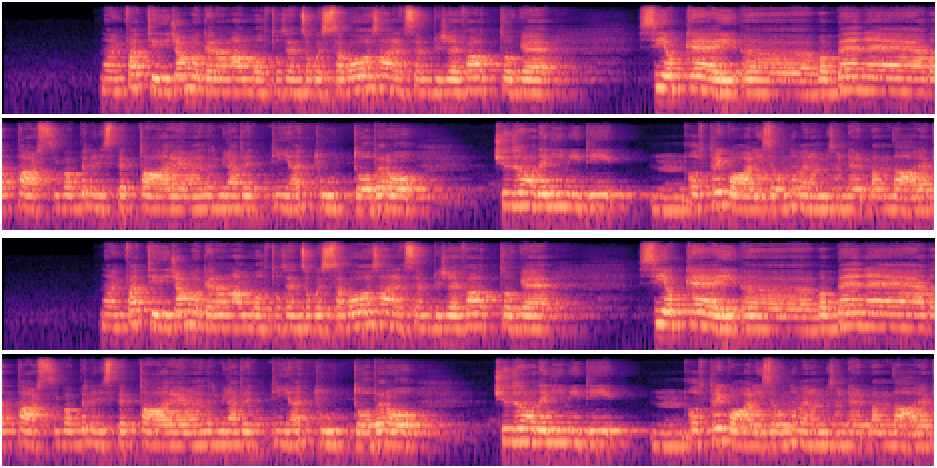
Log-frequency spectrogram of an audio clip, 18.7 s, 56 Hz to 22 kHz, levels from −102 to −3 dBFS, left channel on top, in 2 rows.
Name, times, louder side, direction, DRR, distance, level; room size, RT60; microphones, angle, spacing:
voice 1, 1.0-5.7 6.4-13.8 14.2-18.6, equal, ahead, 0.6 m, -21 dB
7.4 x 7.3 x 4.7 m
head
